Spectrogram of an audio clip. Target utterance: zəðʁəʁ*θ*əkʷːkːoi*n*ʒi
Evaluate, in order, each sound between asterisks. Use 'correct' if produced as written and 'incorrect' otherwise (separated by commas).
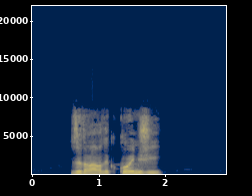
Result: incorrect, correct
